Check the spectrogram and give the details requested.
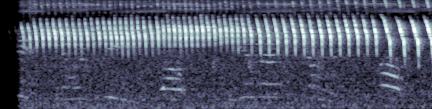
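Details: Canary song used as a lure for young canaries learning to sing, a long rolling trill (ngerol): rapid high repeated notes running steadily for over four seconds, with faint lower chirps beneath.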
